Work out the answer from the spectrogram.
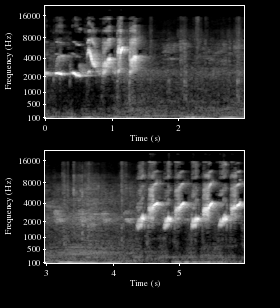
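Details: Contest singing of greater green leafbirds, Banyuwangi bird versus Kalimantan bird; bursts of quick rising whistled notes repeated in series, a quieter middle stretch, then another run of repeated upslurred whistles.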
